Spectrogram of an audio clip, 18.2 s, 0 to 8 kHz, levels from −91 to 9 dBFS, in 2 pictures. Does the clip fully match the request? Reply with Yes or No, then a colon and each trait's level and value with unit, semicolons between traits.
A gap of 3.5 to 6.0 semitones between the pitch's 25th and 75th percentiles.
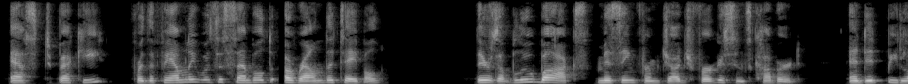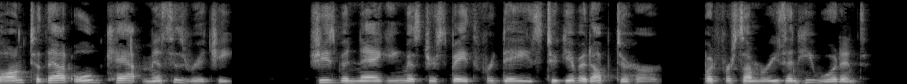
No: average, 3.1 semitones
